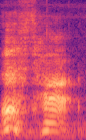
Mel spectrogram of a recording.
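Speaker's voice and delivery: said with disgust. Showing a tone someone might use to say it's hot, disgusted tone. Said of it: "Were you saying it with disgust?".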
